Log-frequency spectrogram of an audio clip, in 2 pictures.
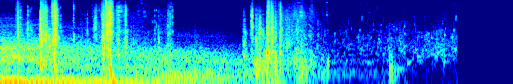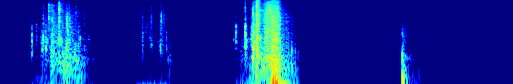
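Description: A rifle fires loud sharp shots, one after another.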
